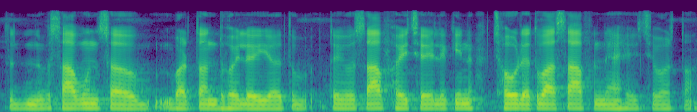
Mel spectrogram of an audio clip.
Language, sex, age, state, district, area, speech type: Maithili, male, 18-30, Bihar, Saharsa, rural, spontaneous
